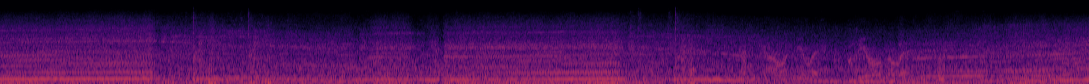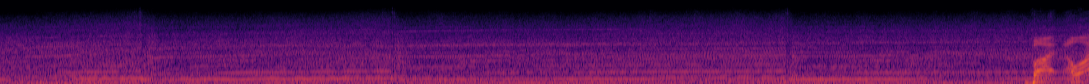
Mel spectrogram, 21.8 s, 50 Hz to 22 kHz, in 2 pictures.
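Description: Porsche GT3 race car in the iRacing sim at Atlanta: a sustained engine whine with rising and falling revs through gear changes, steady throughout, with someone talking over it.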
